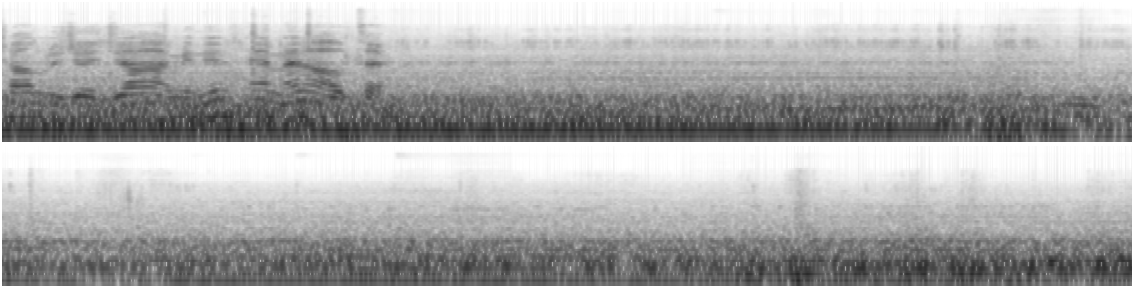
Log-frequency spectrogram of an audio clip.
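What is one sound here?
A car engine hums steadily from inside the car as it drives along a street.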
